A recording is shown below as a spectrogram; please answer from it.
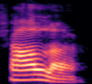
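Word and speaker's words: Çağlar: He is he's like the most rare kind of wine, and I have to admit, because- We're all mispronouncing his name. It's Shalar.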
